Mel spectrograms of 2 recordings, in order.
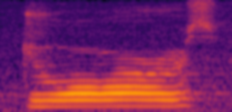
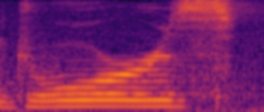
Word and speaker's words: drawer: I try to pronounce my drawers a little bit better. You see the effort? Someone in the comments say, you know you just do door and you put a D in between, like drawer.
